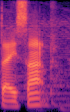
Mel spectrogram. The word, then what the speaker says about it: ASAP: ASAP, pronounced ASAP, an acronym of as soon as possible.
